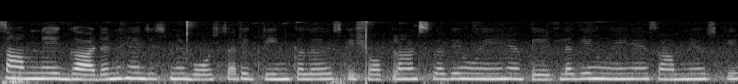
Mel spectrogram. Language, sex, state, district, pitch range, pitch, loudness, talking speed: Hindi, female, Uttar Pradesh, Jalaun, 240-260 Hz, 250 Hz, -15 LUFS, 170 wpm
